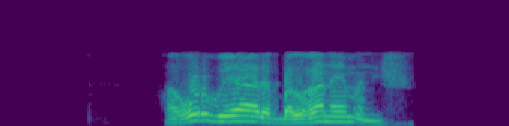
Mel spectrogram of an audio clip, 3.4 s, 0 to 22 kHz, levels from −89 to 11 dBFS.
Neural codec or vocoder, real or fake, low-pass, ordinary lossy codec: none; real; 7.2 kHz; AAC, 16 kbps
